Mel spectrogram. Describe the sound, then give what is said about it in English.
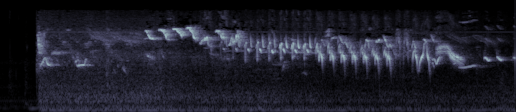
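Birds chirping in a bright, busy chorus of high-pitched tweets and rapid trills, steady for several seconds, with no voices. “I don't know the sounds of birds, but go on.”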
